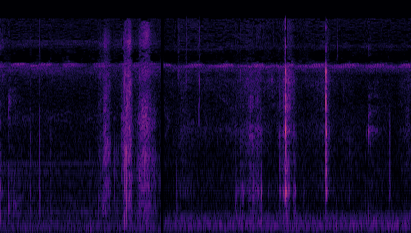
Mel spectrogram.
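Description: Outdoor ambience with a steady high insect drone in the background, broken by a few soft clicks and knocks about a second in and again near the end.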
